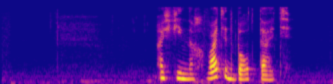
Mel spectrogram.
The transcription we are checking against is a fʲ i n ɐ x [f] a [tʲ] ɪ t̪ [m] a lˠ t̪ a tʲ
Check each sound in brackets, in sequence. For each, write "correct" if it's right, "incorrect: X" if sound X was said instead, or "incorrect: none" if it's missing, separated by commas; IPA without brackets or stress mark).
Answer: incorrect: v, correct, incorrect: b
